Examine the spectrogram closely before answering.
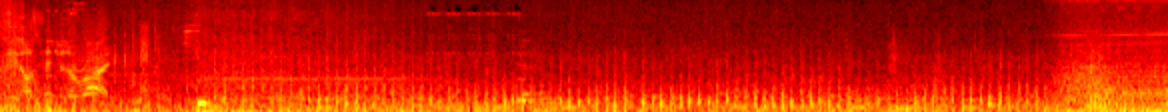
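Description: A helicopter's rotor thumps loudly and steadily.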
